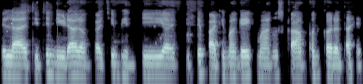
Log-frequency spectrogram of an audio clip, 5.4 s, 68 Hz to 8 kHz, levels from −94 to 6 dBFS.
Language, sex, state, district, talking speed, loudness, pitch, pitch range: Marathi, male, Maharashtra, Nagpur, 155 wpm, -18 LUFS, 110 Hz, 105-110 Hz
